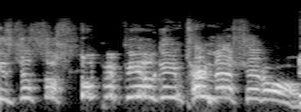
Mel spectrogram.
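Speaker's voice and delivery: put-on shrill, very high, angry, fed-up scolding voice. Retelling how his mom reacted to him crying over a video game, imitating her angry scolding. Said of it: "She used to get mad".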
